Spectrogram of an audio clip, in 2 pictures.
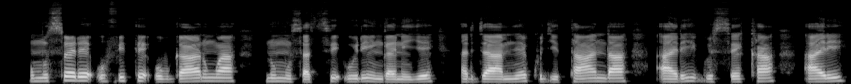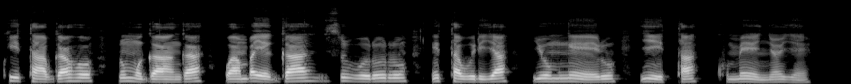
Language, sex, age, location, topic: Kinyarwanda, male, 18-24, Huye, health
